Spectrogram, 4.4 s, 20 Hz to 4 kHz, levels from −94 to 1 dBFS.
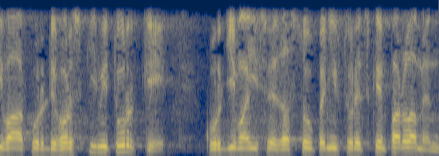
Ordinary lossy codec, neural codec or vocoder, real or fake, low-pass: none; none; real; 3.6 kHz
